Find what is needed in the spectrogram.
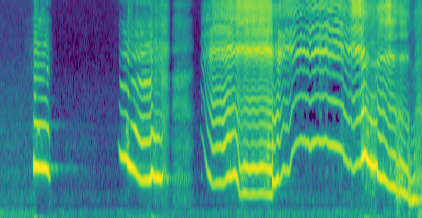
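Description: A high, cartoonish puppet-character voice making wordless sounds: a short yelp about half a second in, a falling whine, then a long wavering moan that rises and falls in pitch.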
